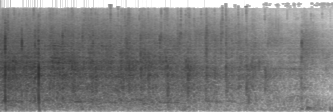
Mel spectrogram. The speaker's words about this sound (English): Let's give our volunteers a round of applause so you can all go take your seats. Thank you very much.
